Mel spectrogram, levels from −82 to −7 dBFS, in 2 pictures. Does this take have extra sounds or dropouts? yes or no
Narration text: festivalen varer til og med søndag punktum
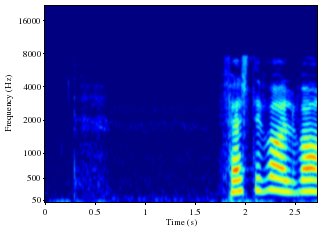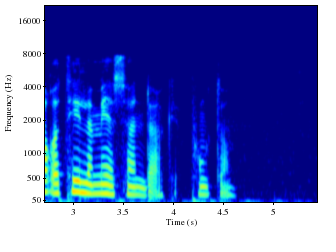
no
